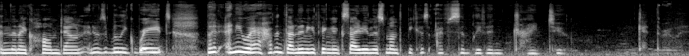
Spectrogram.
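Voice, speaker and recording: A woman's high-pitched, dark, mellow voice at a fairly quick pace, with ordinary pitch variation and big swings in loudness. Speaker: podcast co-host. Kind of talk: casual chat. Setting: inside a store.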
